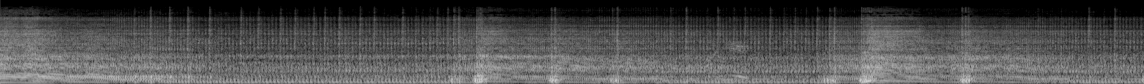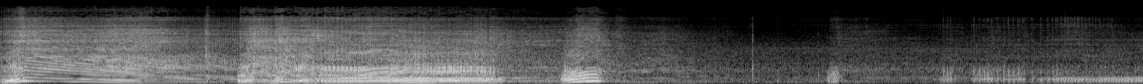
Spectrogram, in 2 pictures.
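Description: A 2002 KTM MXC 200 two-stroke dirt bike revs hard and loud nearby, with repeated throttle blips and rising, falling whines as it pulls away and shifts through gears, then settles back near idle.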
